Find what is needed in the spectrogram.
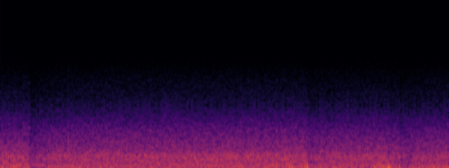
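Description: Loud, steady rushing room noise with a low hum underneath and no voice.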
